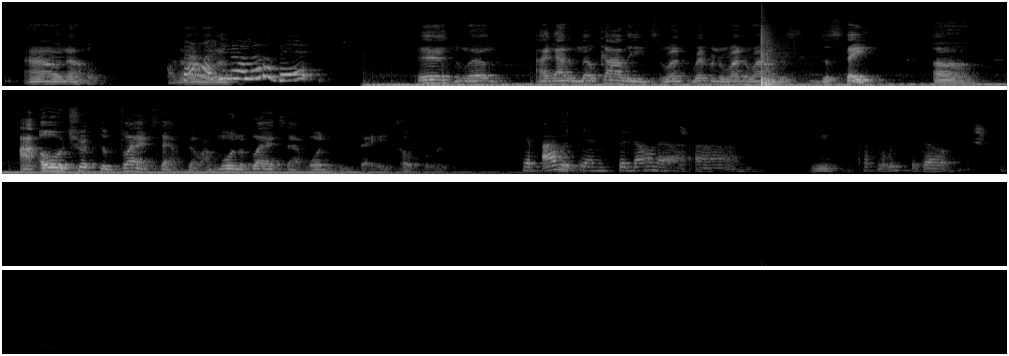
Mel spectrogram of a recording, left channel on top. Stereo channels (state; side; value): silent; right; 50 dB below the other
